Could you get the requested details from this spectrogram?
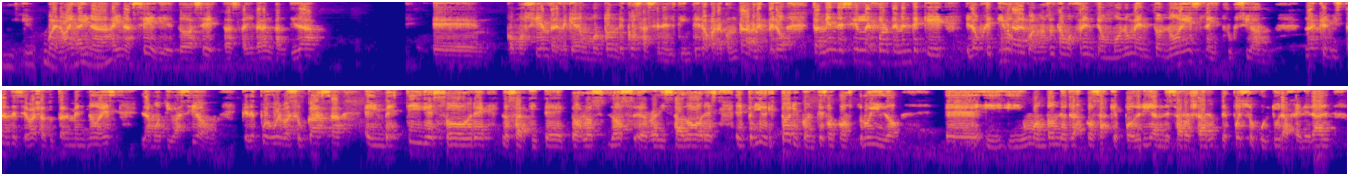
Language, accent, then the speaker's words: Spanish; Argentina; Como argentinos, digo, ¿cuántos monumentos creen que tenemos en nuestro país?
